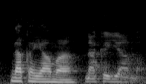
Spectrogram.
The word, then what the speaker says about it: Nakayama: So your last name is pronounced how? Nakayama.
